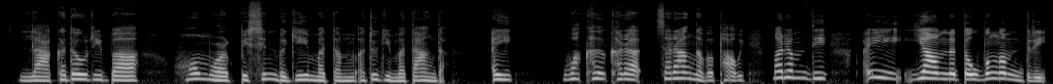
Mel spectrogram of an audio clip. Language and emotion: Manipuri, fearful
